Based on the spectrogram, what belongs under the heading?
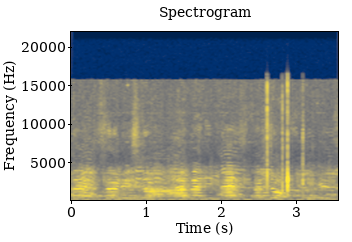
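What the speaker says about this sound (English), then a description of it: "All of this screaming is actually just a binaural recording." A binaural recording of a crowd screaming and shouting during a documentary theatre lecture, heard as a dense, steady wall of many overlapping voices with rhythmic low thumping underneath, loud and continuous throughout.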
